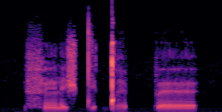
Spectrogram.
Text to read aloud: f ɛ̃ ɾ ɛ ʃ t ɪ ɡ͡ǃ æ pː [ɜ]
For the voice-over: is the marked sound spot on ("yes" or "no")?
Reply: yes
